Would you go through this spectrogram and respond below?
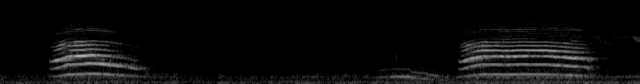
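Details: Two cats squabbling over a female: a short bent yowl, a soft low moan, then a steadier sustained caterwaul of about a second and a half, rich in harmonics.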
